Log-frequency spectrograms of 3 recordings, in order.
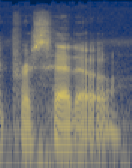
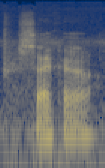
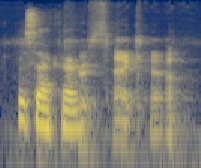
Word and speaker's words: prosecco: a mimosa and a prosetto is that how you say it Prosecco Prosecco yeah champagne cocktails and then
